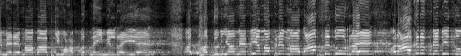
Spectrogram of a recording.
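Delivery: fiery storytelling sermon to the congregation; preaching at full force. Acted. Preacher tells the Judgement story.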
